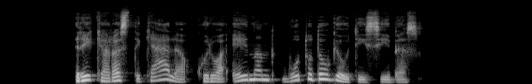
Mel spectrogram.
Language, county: Lithuanian, Kaunas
